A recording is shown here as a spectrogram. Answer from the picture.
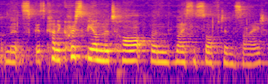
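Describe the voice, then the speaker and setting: In a Northern Irish accent, the somewhat breathy voice moves at a moderate pace with audible room echo. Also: woman. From Northern Ireland. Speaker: cookbook author. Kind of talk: cooking demonstration. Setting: live stream with in-studio host. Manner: hesitant, many ums.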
